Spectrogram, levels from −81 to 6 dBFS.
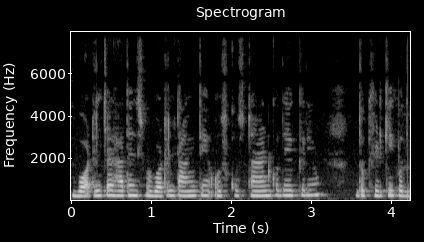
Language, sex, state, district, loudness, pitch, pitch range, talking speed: Hindi, female, Chhattisgarh, Raipur, -18 LUFS, 230 Hz, 225-240 Hz, 225 wpm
